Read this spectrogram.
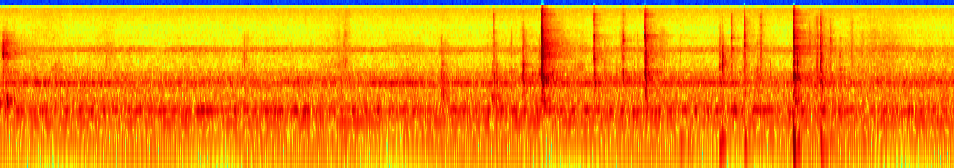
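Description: A glass lid clinks down onto a metal pot.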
